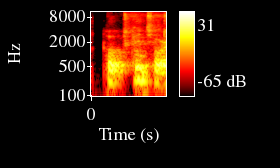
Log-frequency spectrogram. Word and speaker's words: haute couture: Haute couture, Haute.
